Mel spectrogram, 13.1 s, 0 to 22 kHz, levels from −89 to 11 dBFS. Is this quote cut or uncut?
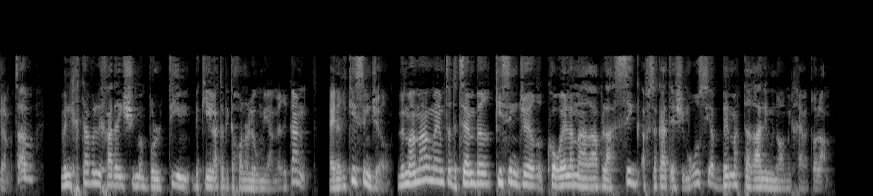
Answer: cut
